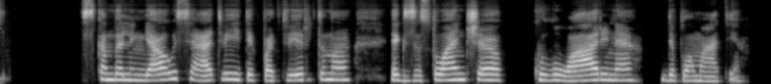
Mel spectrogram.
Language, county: Lithuanian, Kaunas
